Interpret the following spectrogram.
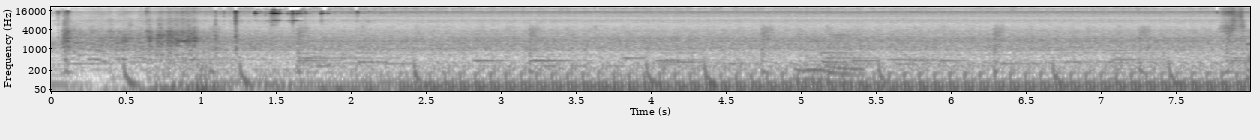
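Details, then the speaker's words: MK2 Audi TT, code P0301 cylinder 1 misfire: cranks, catches, then idles with uneven lumpy beat; still misfiring with swapped coil pack and spark plug, compression even; injector suspected next. "Still misfiring with the new coil pack and spark plug."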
